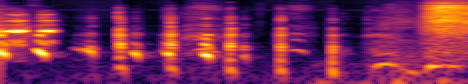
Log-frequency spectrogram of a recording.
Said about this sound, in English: Kind of does sound like the Cuban tree frog at night.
